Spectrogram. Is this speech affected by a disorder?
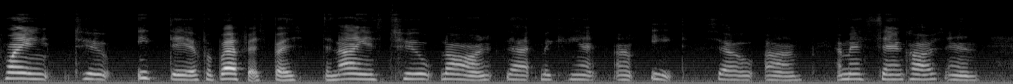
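Yes: Down syndrome; extra chromosome, present from birth, diagnosed after birth, now 16 years old.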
